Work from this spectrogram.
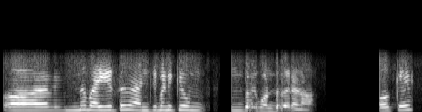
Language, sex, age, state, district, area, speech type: Malayalam, female, 45-60, Kerala, Alappuzha, rural, conversation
